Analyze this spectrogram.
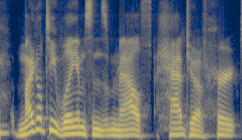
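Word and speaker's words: Mykelti Williamson: So, he spelled it phonetically as a stage name presumably just to stand out.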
